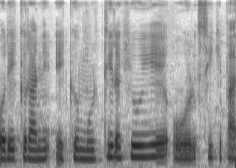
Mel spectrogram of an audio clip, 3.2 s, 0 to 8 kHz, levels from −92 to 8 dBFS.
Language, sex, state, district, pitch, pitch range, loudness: Hindi, female, Madhya Pradesh, Bhopal, 170 Hz, 160-200 Hz, -15 LUFS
